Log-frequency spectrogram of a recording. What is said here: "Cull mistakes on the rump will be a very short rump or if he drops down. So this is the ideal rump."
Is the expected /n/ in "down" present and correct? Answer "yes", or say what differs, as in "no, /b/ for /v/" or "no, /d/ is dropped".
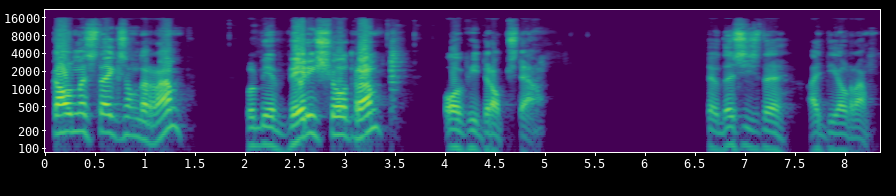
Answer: no, /l/ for /n/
